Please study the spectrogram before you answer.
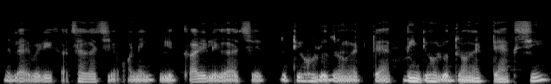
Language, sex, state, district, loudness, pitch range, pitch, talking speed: Bengali, male, West Bengal, North 24 Parganas, -22 LUFS, 135-195 Hz, 170 Hz, 175 wpm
